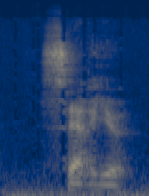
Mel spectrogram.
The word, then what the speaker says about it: sérieux: Let's repeat that, sérieux. These follow that pattern. The particularity of these adjectives is that singular forms are pronounced the same way as their corresponding plural forms.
